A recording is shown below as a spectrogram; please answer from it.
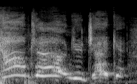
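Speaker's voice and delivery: high-pitched, screeching, yelling movie cop impression. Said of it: "you know how Martin Lawrence will be like".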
